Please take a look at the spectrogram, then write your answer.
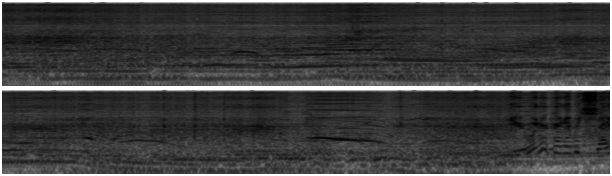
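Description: Race cars on the final lap at Delta Speedway roar continuously around the oval, engines droning and whining in overlapping passes under a loud announcer's commentary.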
